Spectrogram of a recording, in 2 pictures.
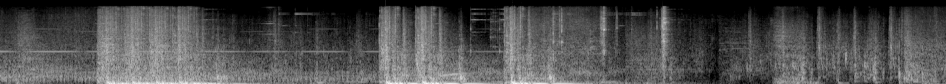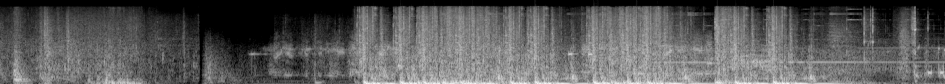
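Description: A pistol fires a series of loud, sharp shots that echo off nearby walls.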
